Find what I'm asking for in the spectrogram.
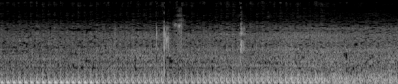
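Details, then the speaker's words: Older Honda Vario 125 injection scooter that would not electric-start although the fuel pump hummed: with a jumper to the ignition-switch output, the starter gives a quick run of even pulses and the engine catches to a steady idle; black ignition-switch wire suspected. "Terus kita cek starter. Nah, dia mau hidup, Guys."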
